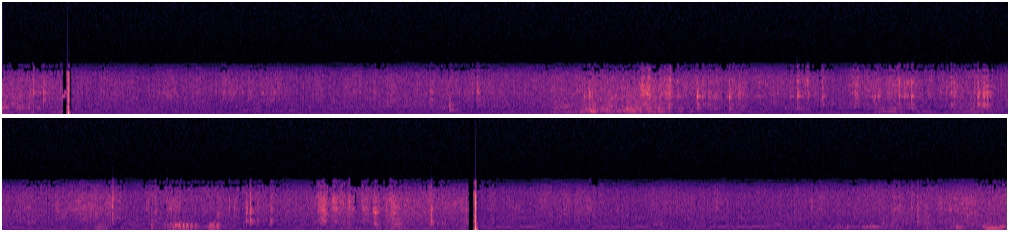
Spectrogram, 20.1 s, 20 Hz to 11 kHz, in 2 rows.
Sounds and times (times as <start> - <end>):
Coo: 5.5 - 12.5, 14.9 - 20.1.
